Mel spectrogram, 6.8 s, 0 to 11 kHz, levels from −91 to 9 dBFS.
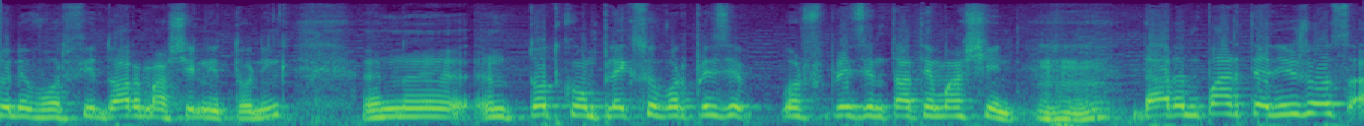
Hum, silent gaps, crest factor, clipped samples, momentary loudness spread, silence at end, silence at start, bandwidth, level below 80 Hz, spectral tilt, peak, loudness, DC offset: none; none; 14 dB; under 0.1%; 3 LU; 0 s; 0 s; 10.5 kHz; -40 dBFS; -7.5 dB/octave; 0 dBFS; -15 LUFS; under 0.1%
